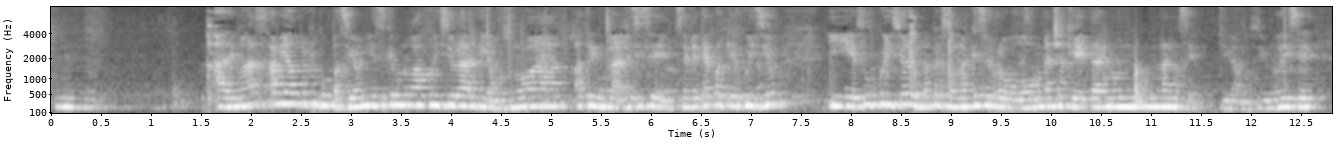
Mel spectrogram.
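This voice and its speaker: A woman giving a seminar presentation, explaining in a conversational way with frequent pauses and "eh" fillers. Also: mid-range voice, steady tone, mellow, distant mic. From Colombia. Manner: explanatory, conversational, often pausing with "eh". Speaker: panel presenter. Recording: echoey hall recording from afar, faint noise.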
